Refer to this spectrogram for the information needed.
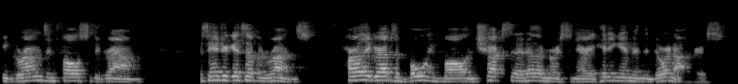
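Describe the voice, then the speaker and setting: A man's voice: on the high side, quick pace, a bit bright. A man narrating stage directions at an online table read, with wry, casual asides. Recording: dull video-call audio.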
